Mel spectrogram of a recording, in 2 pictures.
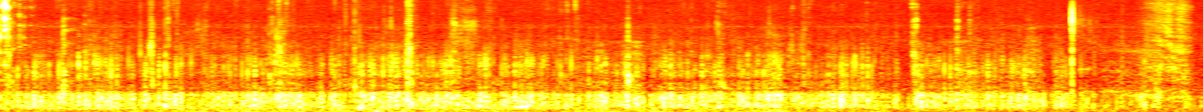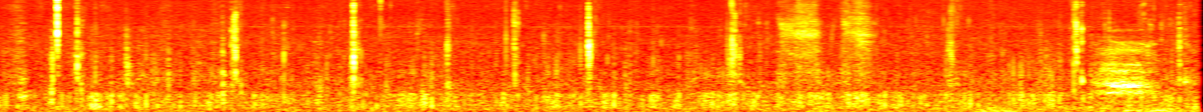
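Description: Close-miked eating sounds: chewing and biting on braised kimchi and pork belly, with sharp clicks of utensils against the dishes. A low steady hiss sits underneath and fades about halfway through.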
